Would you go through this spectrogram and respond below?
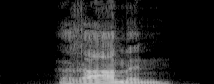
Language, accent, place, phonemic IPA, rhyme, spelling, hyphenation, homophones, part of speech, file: German, Germany, Berlin, /ˈʁaːmən/, -aːmən, Rahmen, Rah‧men, Ramen, noun, De-Rahmen.ogg
- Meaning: frame, scope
